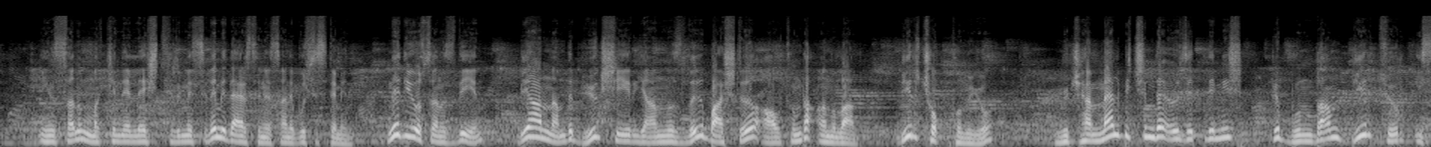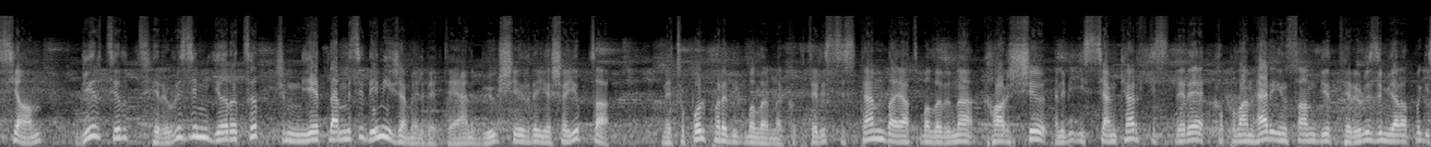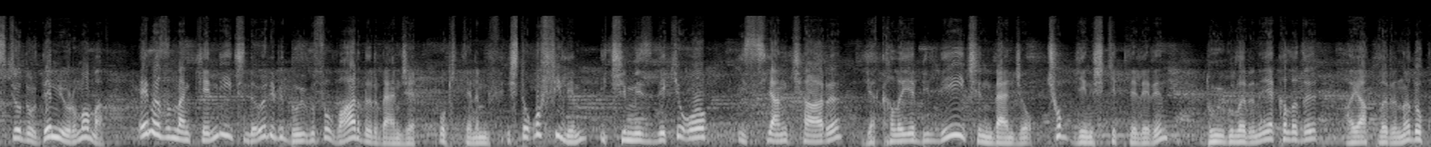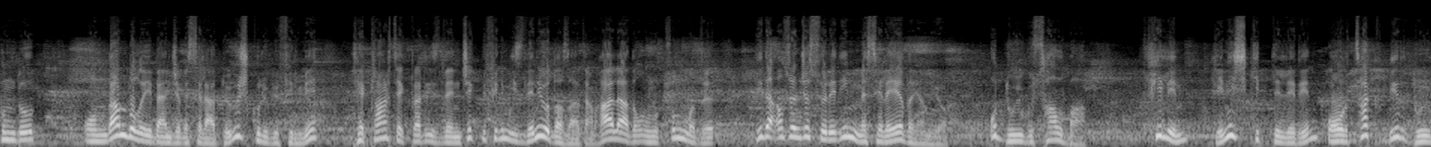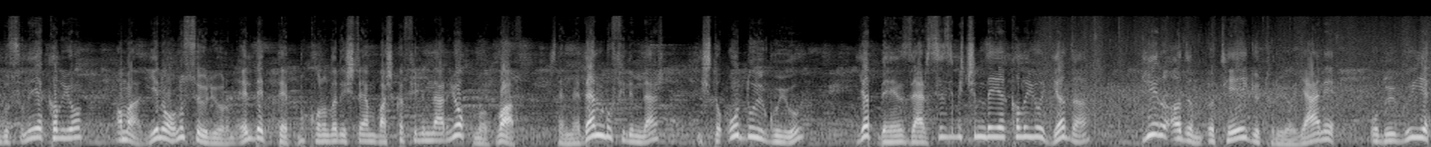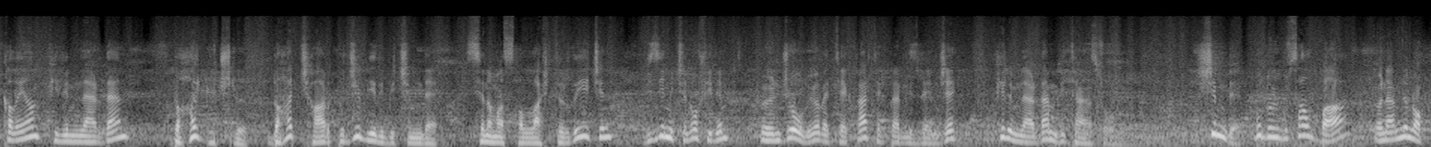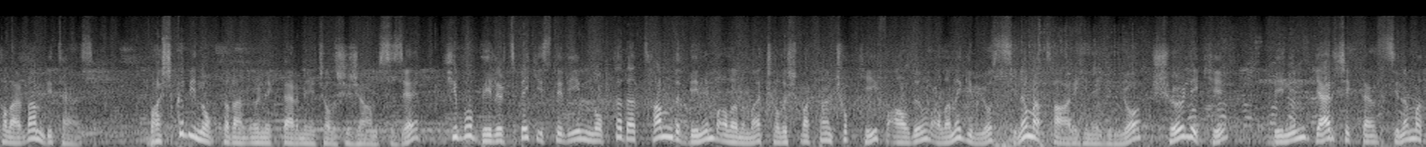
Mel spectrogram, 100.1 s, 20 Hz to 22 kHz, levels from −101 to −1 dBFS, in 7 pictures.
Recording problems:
chatter from many people; noticeable; throughout; 15 dB below the speech

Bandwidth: 14.5 kHz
